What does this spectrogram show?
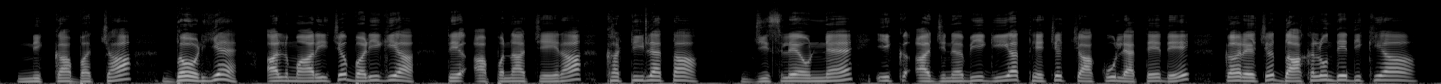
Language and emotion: Dogri, fearful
